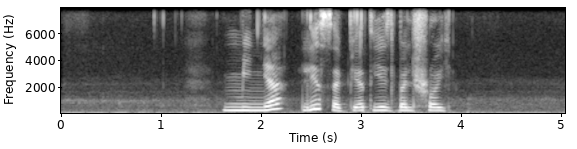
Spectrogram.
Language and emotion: Russian, positive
